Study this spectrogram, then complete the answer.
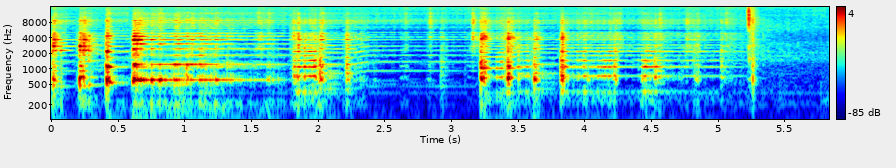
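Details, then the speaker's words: Commodore 64 playing SID music (Donkey Kong Arcade via EasyFlash) after a diagnostic test; power level still not ideal; crisp, clean chip music with no buzzing, crackle or dropouts; SID sound chip working properly. "And that all sounds good as far as I can tell. So it looks like we have a working machine."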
